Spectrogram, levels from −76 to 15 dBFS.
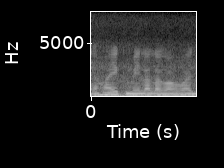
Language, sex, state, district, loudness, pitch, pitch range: Hindi, male, Bihar, Gaya, -14 LUFS, 145 Hz, 140-150 Hz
